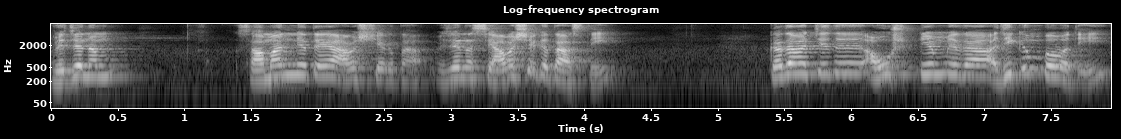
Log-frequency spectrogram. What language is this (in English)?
Sanskrit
